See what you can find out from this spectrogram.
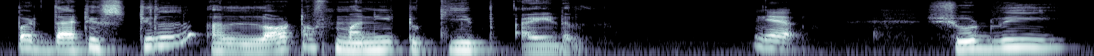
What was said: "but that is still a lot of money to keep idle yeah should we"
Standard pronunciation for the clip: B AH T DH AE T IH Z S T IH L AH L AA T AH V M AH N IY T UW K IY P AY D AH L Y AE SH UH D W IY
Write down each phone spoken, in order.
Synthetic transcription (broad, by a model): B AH T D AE T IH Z S T IH L AH L AA T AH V M AH N IY T UW K IY P AY D AH L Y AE SH UH D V IY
